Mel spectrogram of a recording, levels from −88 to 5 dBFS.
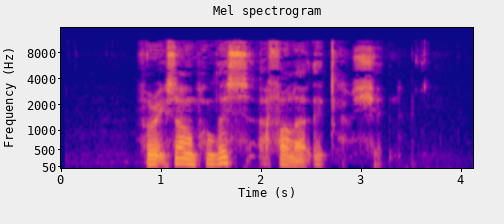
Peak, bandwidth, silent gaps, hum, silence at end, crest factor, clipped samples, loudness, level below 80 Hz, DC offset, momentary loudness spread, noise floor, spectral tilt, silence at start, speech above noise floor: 0 dBFS; 11.5 kHz; none; none; 0.95 s; 20 dB; under 0.1%; -17 LUFS; -54 dBFS; under 0.1%; 12 LU; -63 dBFS; -2.5 dB/octave; 0.8 s; 45 dB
